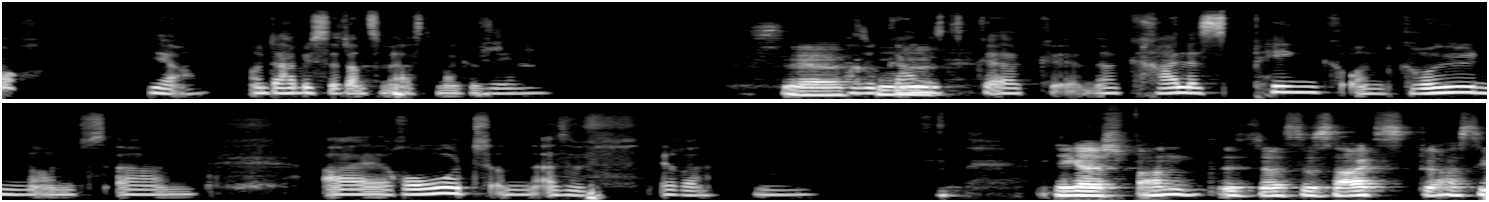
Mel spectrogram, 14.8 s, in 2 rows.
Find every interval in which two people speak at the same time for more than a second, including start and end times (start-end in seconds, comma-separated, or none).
none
